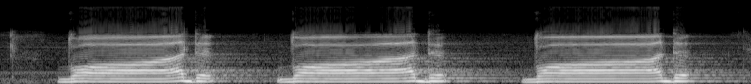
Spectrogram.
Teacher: اس حرف کی آواز انتہائی بھاری اور موٹی ہے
